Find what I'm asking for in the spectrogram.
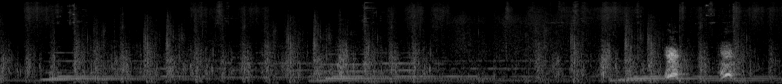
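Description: Mutt, the dog in Kingdom Come: Deliverance II, lets out two sharp barks near the end, over steady background music and soft footsteps.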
